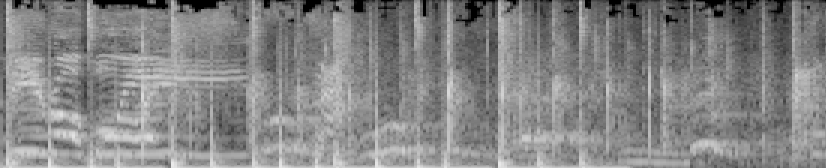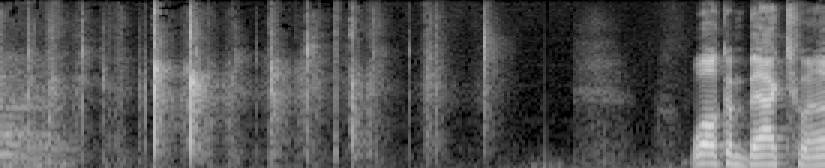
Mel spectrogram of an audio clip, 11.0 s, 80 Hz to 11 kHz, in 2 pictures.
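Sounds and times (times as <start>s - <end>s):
scattered hand claps: 0.8s - 8.9s.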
